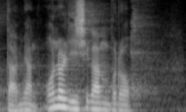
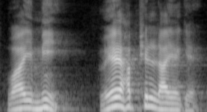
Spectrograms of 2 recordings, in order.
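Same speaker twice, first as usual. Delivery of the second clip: imitated complaint; 4 semitones higher, 6 dB louder than usual. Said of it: "하면서 원망하고 불평하였을".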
